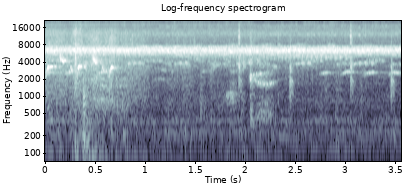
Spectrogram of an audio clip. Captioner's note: whispering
